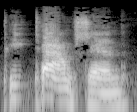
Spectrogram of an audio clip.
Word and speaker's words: Pete Townshend: you pronounce the town said found said yeah pete townshend sorry for pronouncing it wrong the real me alright neon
